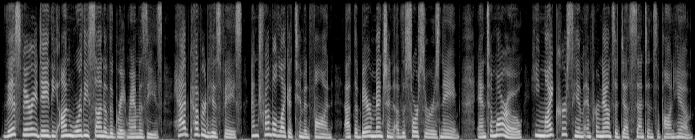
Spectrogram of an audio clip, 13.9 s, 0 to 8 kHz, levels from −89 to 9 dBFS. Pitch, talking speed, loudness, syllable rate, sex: 230 Hz, 180 wpm, -16 LUFS, 4.8 syllables/s, female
